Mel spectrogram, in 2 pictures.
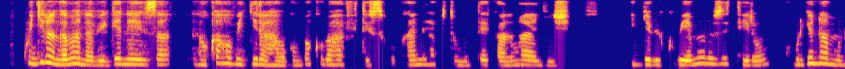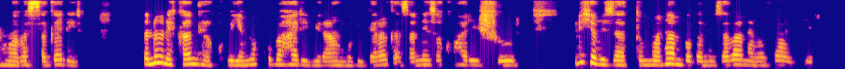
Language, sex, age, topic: Kinyarwanda, female, 25-35, education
